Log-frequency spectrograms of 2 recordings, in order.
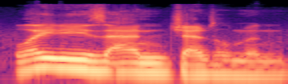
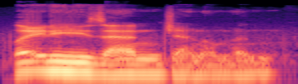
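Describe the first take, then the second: First: The deep voice has only slight gravel. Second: The deep voice has heavy gravel.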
